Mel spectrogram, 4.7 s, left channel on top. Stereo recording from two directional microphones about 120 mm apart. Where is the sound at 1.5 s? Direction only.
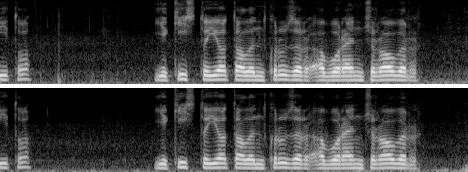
30° right (ahead or behind).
